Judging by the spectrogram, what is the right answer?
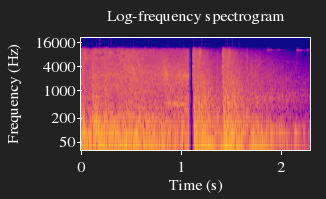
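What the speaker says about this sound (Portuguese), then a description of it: "Tá vendo que ele tem um efeito de tiro especial, ó? Como se estivesse atirando em vidro." MP40 submachine gun firing with a special effect in the Free Fire mobile game, a dense continuous burst of rapid shots with a bright, glassy crackle, loud and close.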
